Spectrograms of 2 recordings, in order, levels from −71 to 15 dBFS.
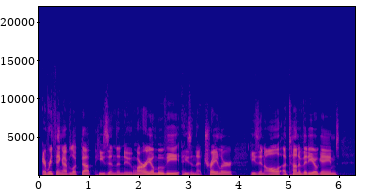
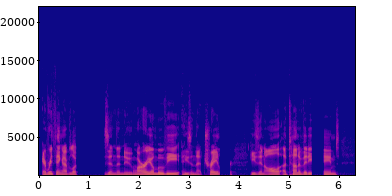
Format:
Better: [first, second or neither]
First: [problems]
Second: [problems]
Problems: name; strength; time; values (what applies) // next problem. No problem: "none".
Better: first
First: none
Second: audio cutting out; at 1 s for 0.5 s, at 3.5 s and at 5.5 s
